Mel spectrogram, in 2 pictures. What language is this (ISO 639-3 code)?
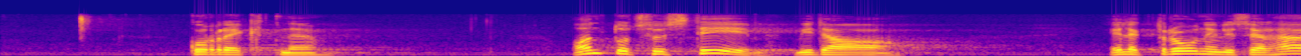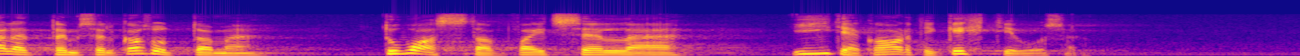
est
